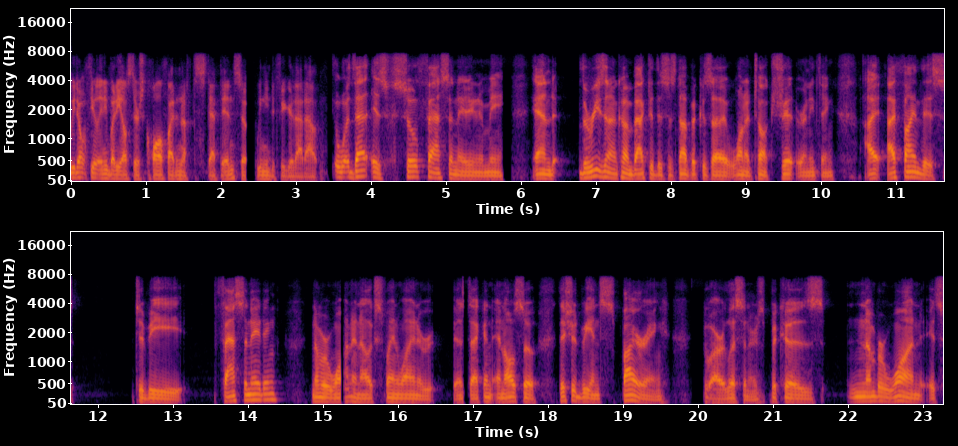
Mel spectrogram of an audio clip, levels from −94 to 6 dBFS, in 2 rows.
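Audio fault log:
2.33–2.48, 5.75–5.89, 15.24–15.45, 16.87–16.96 and 19.91–20.26 s: lost AMR speech frames. The decoder repeats the last good pitch and spectral shape at falling gain, so the sound smears, then fades. Spectrograms show frozen, dimming harmonics; waveforms show a tapering envelope.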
